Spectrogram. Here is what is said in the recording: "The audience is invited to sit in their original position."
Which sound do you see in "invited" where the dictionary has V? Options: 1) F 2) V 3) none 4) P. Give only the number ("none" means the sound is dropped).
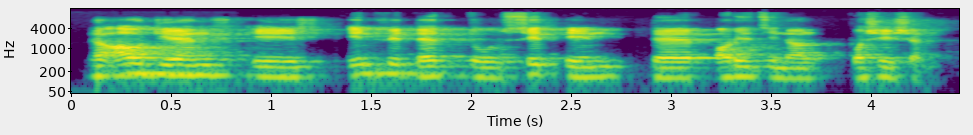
1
